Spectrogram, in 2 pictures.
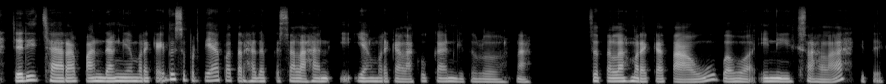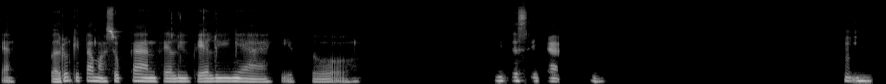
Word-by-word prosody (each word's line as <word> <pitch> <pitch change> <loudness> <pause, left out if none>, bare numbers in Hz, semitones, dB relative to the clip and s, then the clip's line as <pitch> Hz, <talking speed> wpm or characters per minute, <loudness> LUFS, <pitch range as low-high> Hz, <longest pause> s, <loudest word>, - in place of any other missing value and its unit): jadi 170 +5 +6
cara 150 -2 +5
pandangnya 155 +1 +5
mereka 155 -1 +2
itu 240 - +2
seperti 175 -6 -1
apa 180 -1 0
terhadap 150 -2 0
kesalahan 145 0 +1
y - - -9
yang 145 0 +2
mereka 140 -1 -1
lakukan 140 +2 -2
gitu 130 +1 -8
loh 120 -2 -3 0.2
nah, 120 - -2 0.6
setelah 150 -2 +3
mereka 135 -2 +3
tahu 135 - +1
bahwa 130 -4 -1
ini 145 -2 +3
salah 115 -5 0
gitu - - -11
kan, - - -7 0.4
baru 130 +6 -1
kita 165 +1 -4
masukkan 150 +1 +1
value-value-nya 140 -2 0
gitu. 130 0 -9 1.5
Itu 165 0 -7
sih 155 - -9
Kak. 145 -1 0 2.9
Mhm. 160 0 -3
145 Hz, 110 wpm, -25 LUFS, 135-155 Hz, 2.9 s, jadi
